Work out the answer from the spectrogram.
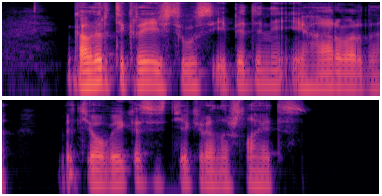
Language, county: Lithuanian, Telšiai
